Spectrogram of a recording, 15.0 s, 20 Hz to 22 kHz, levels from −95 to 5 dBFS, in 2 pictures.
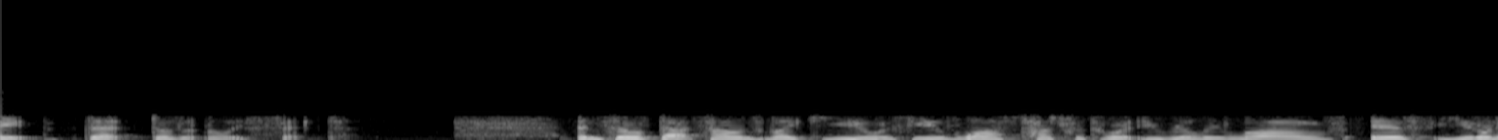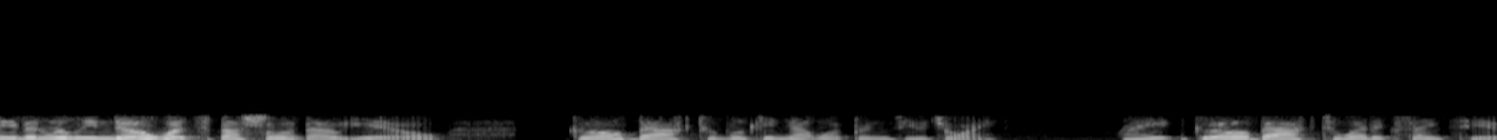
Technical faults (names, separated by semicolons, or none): none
